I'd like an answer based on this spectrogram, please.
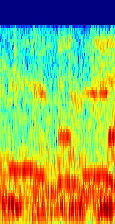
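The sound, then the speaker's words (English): Electronic tones and chiming jingles of casino slot machines on a Las Vegas hotel casino floor, layered and continuous through a brief stretch with no talk. “Jamie was in Vegas for the weekend, and of course that's the sound you hear every morning as you walk down, and you walk out of the rooms, and you have to go through the casino every time”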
